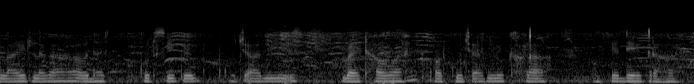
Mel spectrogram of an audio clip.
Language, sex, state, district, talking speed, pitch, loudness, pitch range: Hindi, male, Bihar, Araria, 165 wpm, 140 Hz, -41 LUFS, 135-145 Hz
